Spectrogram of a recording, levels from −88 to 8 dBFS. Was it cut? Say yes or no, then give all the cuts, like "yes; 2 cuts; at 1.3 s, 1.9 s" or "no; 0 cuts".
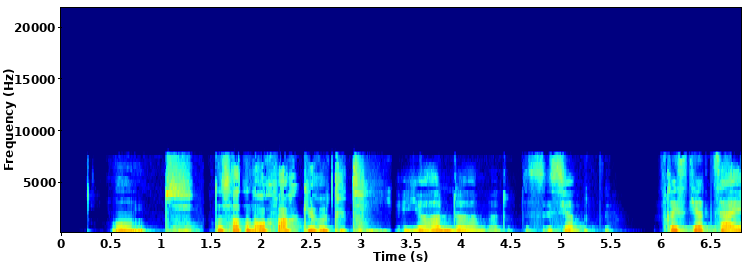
yes; 3 cuts; at 1.4 s, 1.8 s, 3.3 s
